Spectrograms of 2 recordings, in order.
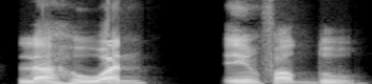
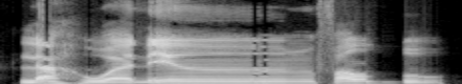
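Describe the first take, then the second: First: The words are read separately without linking. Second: The words are joined with a linking ni sound.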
